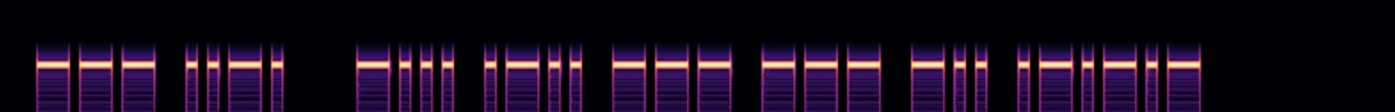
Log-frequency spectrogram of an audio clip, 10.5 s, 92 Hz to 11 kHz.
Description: Morse code, heard as a keyed tone, about 15 wpm, 700 Hz. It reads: OF BLOOD.
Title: Sentences from Top 1100 Words 15wpm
